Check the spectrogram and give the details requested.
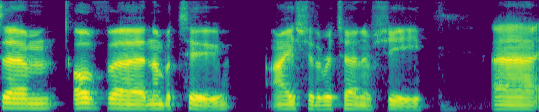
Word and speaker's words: Aisha: horse Hol states that Aisha is pronounced Asha that yeah I'll still see Aisha yeah me too as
